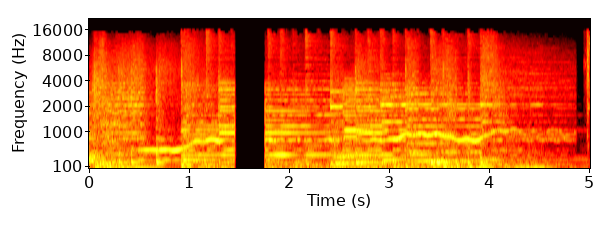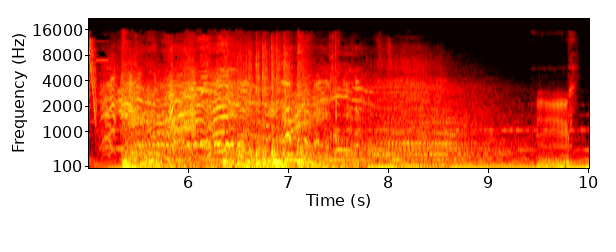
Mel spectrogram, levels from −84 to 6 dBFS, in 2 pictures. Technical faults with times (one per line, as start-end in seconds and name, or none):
1.46-1.76 Bluetooth stall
